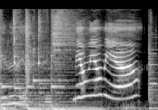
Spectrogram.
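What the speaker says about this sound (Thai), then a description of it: "และเขาก็จะร้องเมี้ยวเหมียวอยู่ตลอดเวลานะคะ" A cat stuck high in a large oak tree meows repeatedly, several drawn-out, wavering cries close by, with a long rising-and-falling meow in the middle.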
